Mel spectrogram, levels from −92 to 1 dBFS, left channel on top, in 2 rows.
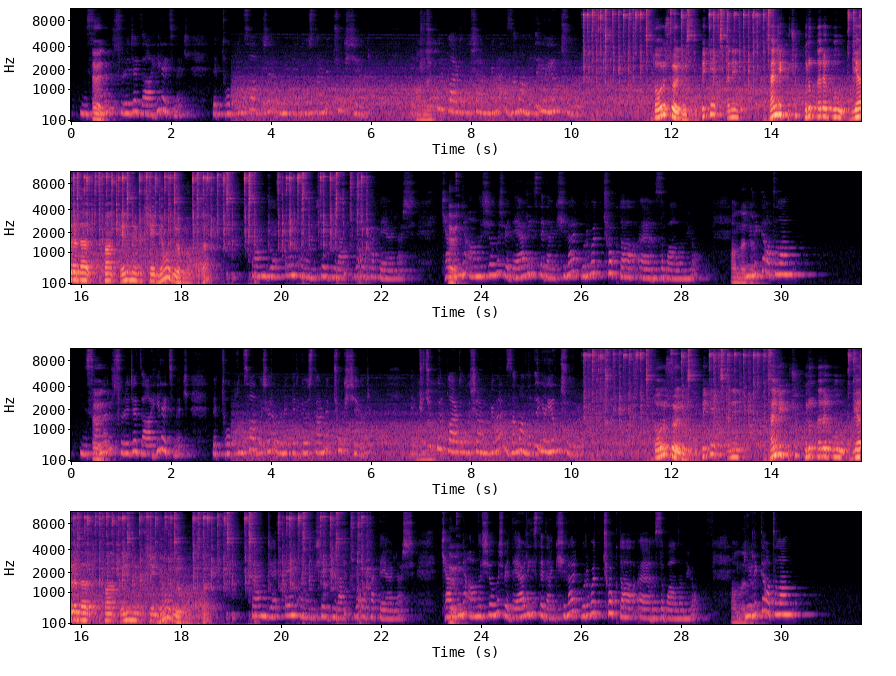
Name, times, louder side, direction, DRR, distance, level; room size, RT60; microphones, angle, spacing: voice 1, 0.2-6.1 6.8-10.3 19.4-22.6 23.2-28.4 29.1-30.3, right 2 dB, 55° right, 6 dB, 0.7 m, -36 dB
sound 1, 3.2-18.5, left 1 dB, 10° right, 1.1 m, -41 dB
voice 2, 6.9-7.2 11.6-13.4 13.9-18.6 23.3-23.5 29.0-29.3, left 3 dB, 65° left, 5 dB, 0.4 m, -25 dB
sound 2, 10.2-14.2 15.5-21.8 23.5-23.6, left 3 dB, 85° left, 1.1 m, -39 dB
7.1 x 3.1 x 4.4 m, 0.98 s
head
